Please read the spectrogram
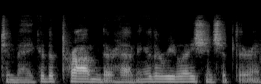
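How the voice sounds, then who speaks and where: Against a quiet background, a man with a normal speaking voice talks in a medium pitch with fairly even intonation. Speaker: coach. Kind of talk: interview. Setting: podcast.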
